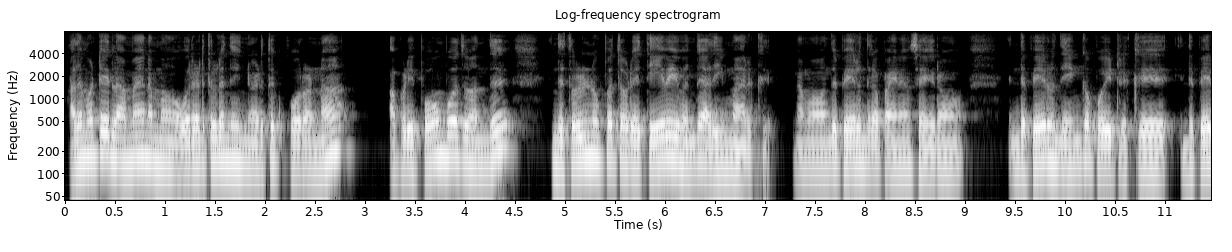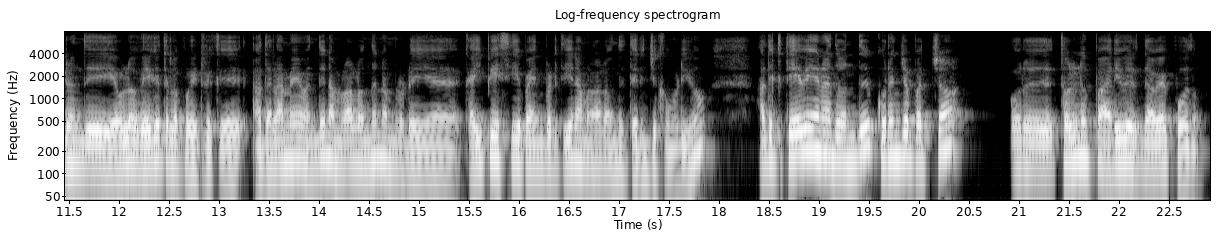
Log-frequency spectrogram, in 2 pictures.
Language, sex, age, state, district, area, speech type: Tamil, male, 30-45, Tamil Nadu, Tiruppur, rural, spontaneous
